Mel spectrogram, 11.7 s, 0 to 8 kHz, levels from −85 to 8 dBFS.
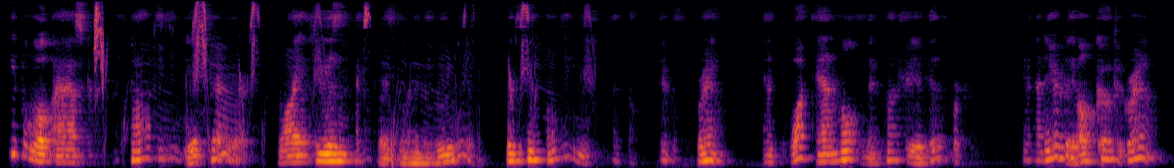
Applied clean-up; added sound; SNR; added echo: neural mask model DeepFilterNet 3.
